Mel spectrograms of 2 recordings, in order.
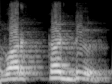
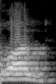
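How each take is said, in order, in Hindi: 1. अंतिम भाग पर ज़ोर है और उसे भारी ढंग से बोला जाता है। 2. अंतिम भाग हल्के और सहज ढंग से बोला जाता है। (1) "एक आपने बोला वर्कड ... ऐसा स्ट्रेस मत दो" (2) "एक मैंने बोला"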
